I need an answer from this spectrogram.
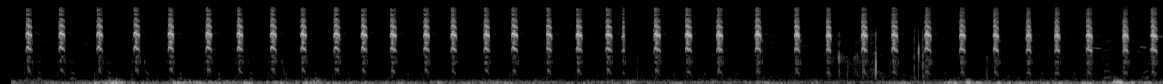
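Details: In the Badlands, a prairie dog gives sharp, high chirping barks, about three each second, in a steady run.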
